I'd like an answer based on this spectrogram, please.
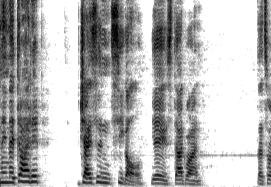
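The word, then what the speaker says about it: Segel: Jason Seagull. Yes, that one. That's what I said. Seagull. Seagull. Seagull. Okay. Is that how you pronounce it?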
